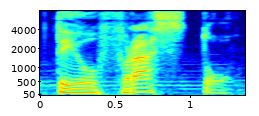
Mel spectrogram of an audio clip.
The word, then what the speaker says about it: Teofrasto: Siglos después, Teofrasto, exactamente hay que decirlo Teofrasto, que es difícil pronunciarlo por esa R que está allí atravesada.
